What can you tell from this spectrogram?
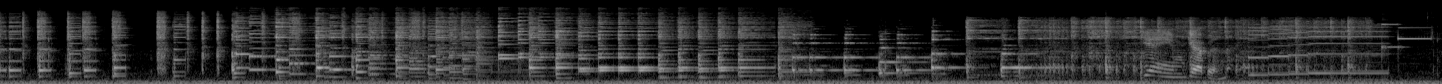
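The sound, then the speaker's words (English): A ringtone plays from the Red Alert Social Awkwardness Fake Phone Call Alarm, a phone app that sends a fake call: a bright electronic melody of quick, rhythmic repeating notes that shifts partway through into longer sustained tones with a warbling slide. “Today's game, Gabbin, sponsor is an app that monitors metrics like heartbeat and palm sweat and send a fake phone call to get you out of awkward situations.”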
